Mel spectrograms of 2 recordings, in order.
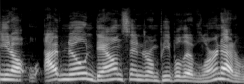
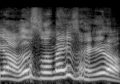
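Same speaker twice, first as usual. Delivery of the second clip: put-on nerd voice, higher and faster; 5 semitones higher than usual. Speaker listing the voices he does, demonstrating his nerd voice. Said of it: "So I do nerd voice".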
